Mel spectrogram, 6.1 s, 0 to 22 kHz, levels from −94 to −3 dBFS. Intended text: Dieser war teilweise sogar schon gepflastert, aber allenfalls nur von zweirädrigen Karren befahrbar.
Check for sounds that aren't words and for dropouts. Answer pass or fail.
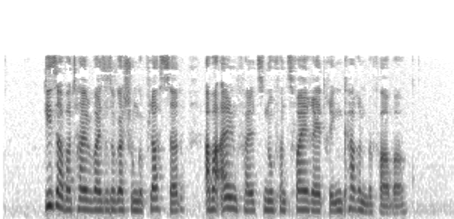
pass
